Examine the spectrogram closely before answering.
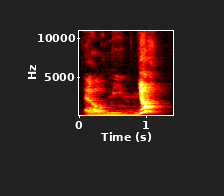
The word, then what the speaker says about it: El Niño: My first single is El Niño, and El Niño, that's how you say it.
